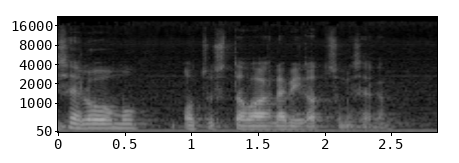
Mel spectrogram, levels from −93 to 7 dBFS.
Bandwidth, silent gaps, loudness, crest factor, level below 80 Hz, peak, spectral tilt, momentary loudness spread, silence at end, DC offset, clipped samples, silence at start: 19 kHz; none; -36 LUFS; 18 dB; -54 dBFS; -18 dBFS; -5 dB/octave; 13 LU; 0 s; under 0.1%; under 0.1%; 0 s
